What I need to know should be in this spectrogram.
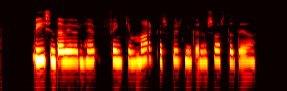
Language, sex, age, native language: Icelandic, female, 18-19, Icelandic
